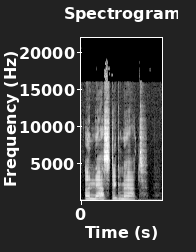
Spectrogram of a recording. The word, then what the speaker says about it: anastigmat: It says it's a Navajo word, Anasazi, A-N-A-A-S-A-Z-I, and it literally means enemy ancestors. Now we have anastigmat. I think that's the correct emphasis on the syllables and pronunciation. A-N-A-S-T-I-G-M-A-T.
